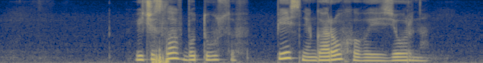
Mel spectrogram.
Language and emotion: Russian, sad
